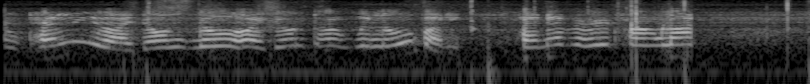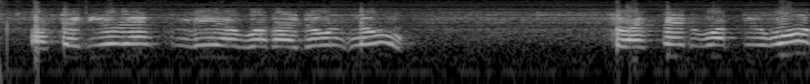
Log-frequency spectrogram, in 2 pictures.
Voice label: talking mike worried over something going to court police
